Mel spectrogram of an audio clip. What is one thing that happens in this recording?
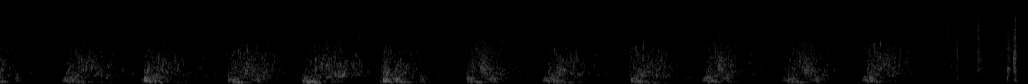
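Oars splash through water in a steady rowing rhythm.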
